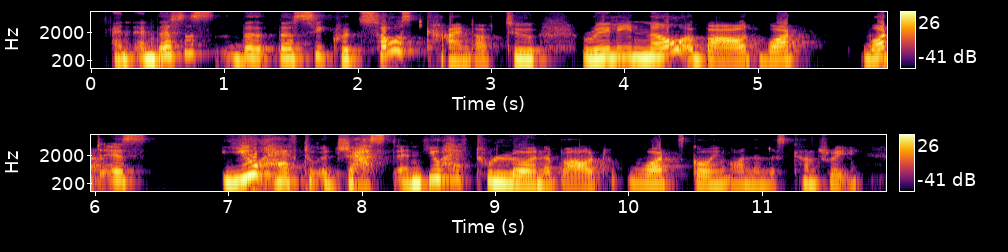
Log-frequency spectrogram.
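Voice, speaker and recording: A woman in a German accent, high-pitched, at a fairly slow pace, with ordinary pitch variation and big swings in loudness. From Germany, Munich. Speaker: leadership and career coach. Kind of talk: interview.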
